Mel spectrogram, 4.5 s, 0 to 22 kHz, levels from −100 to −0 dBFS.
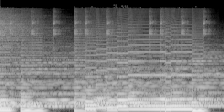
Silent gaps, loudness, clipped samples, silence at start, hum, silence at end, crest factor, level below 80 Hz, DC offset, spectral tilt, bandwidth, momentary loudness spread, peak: none; -14 LUFS; under 0.1%; 0 s; none; 0 s; 12 dB; -20 dBFS; under 0.1%; -7 dB/octave; 13.5 kHz; 8 LU; 0 dBFS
